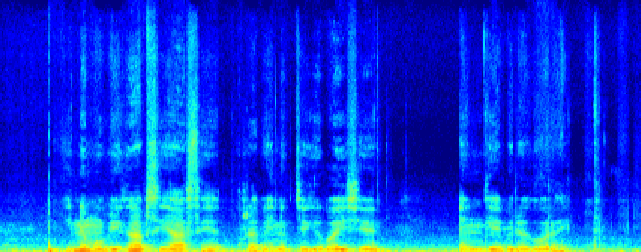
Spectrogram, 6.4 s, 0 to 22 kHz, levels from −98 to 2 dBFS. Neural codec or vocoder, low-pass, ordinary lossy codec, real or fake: vocoder, 44.1 kHz, 128 mel bands, Pupu-Vocoder; none; none; fake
